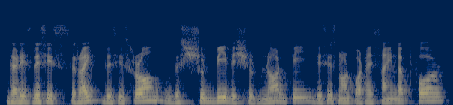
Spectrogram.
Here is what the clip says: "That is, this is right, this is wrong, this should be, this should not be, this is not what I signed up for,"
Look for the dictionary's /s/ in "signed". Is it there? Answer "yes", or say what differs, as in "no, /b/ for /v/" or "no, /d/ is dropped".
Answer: yes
